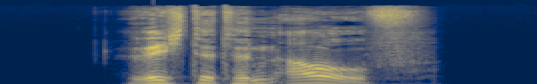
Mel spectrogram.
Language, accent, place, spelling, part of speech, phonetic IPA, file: German, Germany, Berlin, richteten auf, verb, [ˌʁɪçtətn̩ ˈaʊ̯f], De-richteten auf.ogg
- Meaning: inflection of aufrichten: 1. first/third-person plural preterite 2. first/third-person plural subjunctive II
